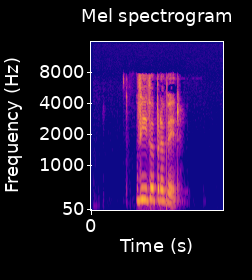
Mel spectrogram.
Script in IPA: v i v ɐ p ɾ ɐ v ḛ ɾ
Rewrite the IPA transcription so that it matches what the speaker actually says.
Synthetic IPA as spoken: v i v ɐ p ɾ ɐ v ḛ ɾ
